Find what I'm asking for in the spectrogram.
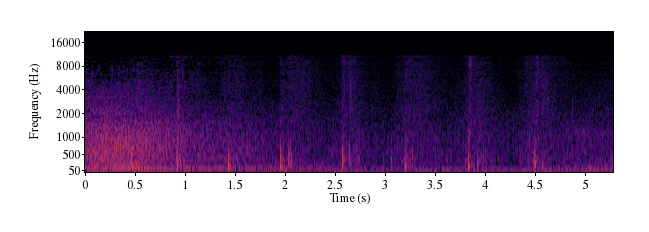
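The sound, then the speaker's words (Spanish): Slow, steady footsteps of a person who has got out of a car walk along a hard surface at a gas station toward a convertible, about ten evenly spaced steps, clear over a low rumbling background hum. “Baja del coche y camina poco a poco hacia el descapotable.”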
